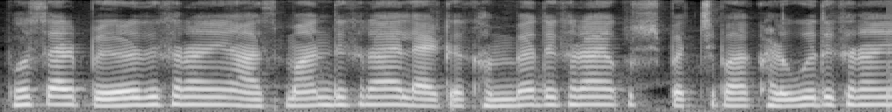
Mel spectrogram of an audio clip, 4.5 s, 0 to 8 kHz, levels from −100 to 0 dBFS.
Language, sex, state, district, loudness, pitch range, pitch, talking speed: Hindi, female, Madhya Pradesh, Bhopal, -14 LUFS, 175-205 Hz, 200 Hz, 310 wpm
